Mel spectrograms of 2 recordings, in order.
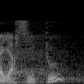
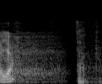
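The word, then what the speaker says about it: يَحْسَبُ: Karena dalam qiraat sab'ah ada yang baca yahsibu, qiraat kita baca yahsabu. Tapi guru-guru kita kalau ngajar fikih itu bacanya yahsibu. Tapi kalau baca Quran, yahsabu. Ya kan Quran kita kan ayahsabu Allah yaqdiru alaihi ahad. Bukan dibaca ayahsibu.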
